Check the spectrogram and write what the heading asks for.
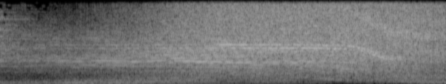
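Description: Four-engined jet airliner taking off and passing overhead. The engine noise builds, and a high whine drops in pitch near the end as the aircraft goes by.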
